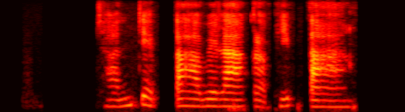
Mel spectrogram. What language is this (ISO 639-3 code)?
tha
